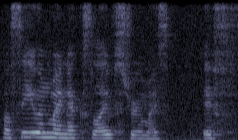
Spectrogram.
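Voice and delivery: ordinary talk, nothing marked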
